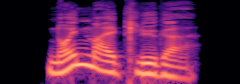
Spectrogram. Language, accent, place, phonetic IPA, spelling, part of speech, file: German, Germany, Berlin, [ˈnɔɪ̯nmaːlˌklyːɡɐ], neunmalklüger, adjective, De-neunmalklüger.ogg
- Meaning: comparative degree of neunmalklug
